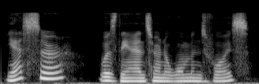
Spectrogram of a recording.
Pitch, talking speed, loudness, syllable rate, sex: 185 Hz, 210 wpm, -15 LUFS, 5.7 syllables/s, female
